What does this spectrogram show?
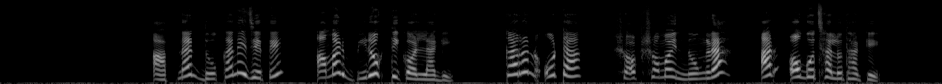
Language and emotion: Bengali, disgusted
